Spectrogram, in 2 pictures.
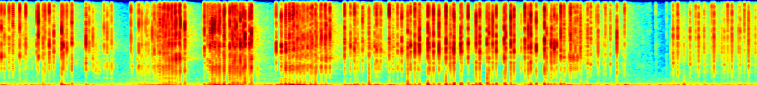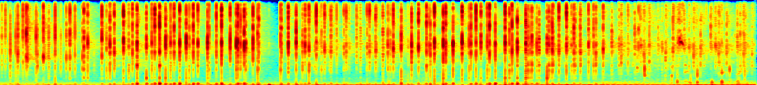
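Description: Long nails scratch and run along the bristles and body of a pink, hand-sized, vented plastic hairbrush with plastic bristles, held close to the microphone. The result is a dense, fast stream of crisp, bright clicks and scratchy crackles with almost no ring, pausing briefly now and then. A faint low hum sits underneath.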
